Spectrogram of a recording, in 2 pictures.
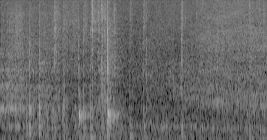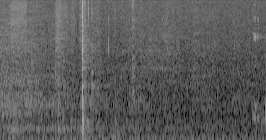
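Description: Faint handling of a cardboard mailer box: soft rustles and scrapes as its lid is lifted open, with one sharp click about three and a half seconds in.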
